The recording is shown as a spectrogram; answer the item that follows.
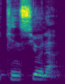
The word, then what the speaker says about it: Kinsiona: bonjour à notre invité monsieur clofi bonjour madame kinsiona voilà je l'ai bien prononcé oui vous vous avez bien prononcé merci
